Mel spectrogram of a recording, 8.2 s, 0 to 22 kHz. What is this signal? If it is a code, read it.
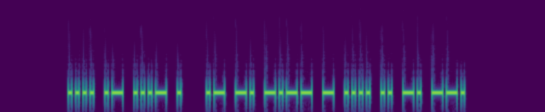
Morse code, heard as a keyed tone, about 22 wpm, 700 Hz. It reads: HAVE ANYTHING
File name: practice / 22wpm / Build A Phrase - 5-Word Phrases - 22wpm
